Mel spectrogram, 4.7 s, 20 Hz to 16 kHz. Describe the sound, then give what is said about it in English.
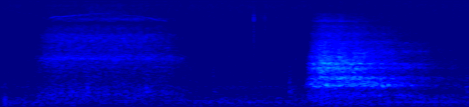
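A slow, deep breath drawn in, a short pause, then a fuller exhale, both soft and airy, with nothing else around them. “Number 24, take a deep breath.”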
